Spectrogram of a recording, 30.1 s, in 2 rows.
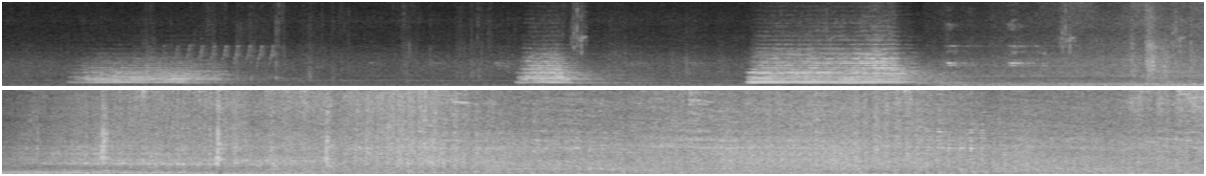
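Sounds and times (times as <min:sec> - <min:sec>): locomotive air horn blast: 0:00.8 - 0:02.9, 0:06.4 - 0:07.7, 0:09.3 - 0:11.8
locomotives passing: 0:11.5 - 0:30.0
wheels clacking over rail joints: 0:11.8 - 0:30.0.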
